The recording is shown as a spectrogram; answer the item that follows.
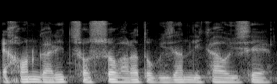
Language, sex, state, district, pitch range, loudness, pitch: Assamese, male, Assam, Kamrup Metropolitan, 105-110 Hz, -15 LUFS, 105 Hz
